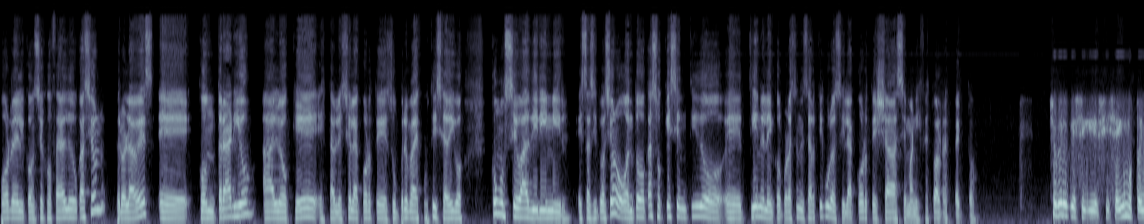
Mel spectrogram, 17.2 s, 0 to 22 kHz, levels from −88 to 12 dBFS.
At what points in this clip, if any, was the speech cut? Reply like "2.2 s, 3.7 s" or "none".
none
